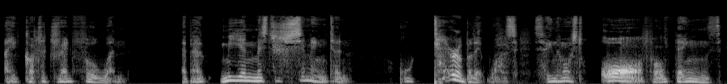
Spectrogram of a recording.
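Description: A man voicing a simpering, gossipy middle-aged female office clerk, speaking slowly in a breathy, sibilant way. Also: medium pitch, sing-song, no echo, clean studio sound, exaggerated voice. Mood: prim, relishing.

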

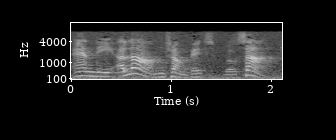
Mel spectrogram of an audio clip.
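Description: Proud inventor type, played by an actor, deadpan comedy demonstration, swooping intonation, very noisy recording. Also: medium pitch, a little slow, natural voice. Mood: earnest, pleased. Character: proud demonstrator of absurd anti-theft gadget. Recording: dull, lo-fi, loud noise.

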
